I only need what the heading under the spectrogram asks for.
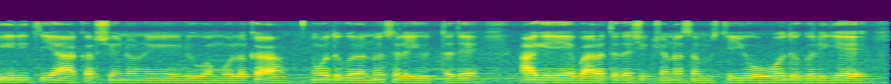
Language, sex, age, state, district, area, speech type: Kannada, male, 18-30, Karnataka, Tumkur, rural, spontaneous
